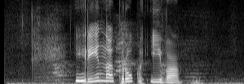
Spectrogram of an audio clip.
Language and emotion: Russian, neutral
